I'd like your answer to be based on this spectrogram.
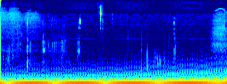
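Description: A Serum synth drum-and-bass bass built from two detuned sine waves pulses as a deep, steady low hum with a slow wobbling throb, loud and alone.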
